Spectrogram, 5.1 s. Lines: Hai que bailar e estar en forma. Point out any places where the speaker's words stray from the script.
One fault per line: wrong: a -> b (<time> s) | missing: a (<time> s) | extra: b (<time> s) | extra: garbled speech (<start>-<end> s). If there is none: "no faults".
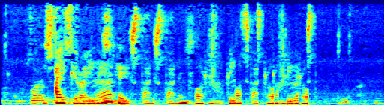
extra: estar (2.1 s)
extra: garbled speech (3.0-4.2 s)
